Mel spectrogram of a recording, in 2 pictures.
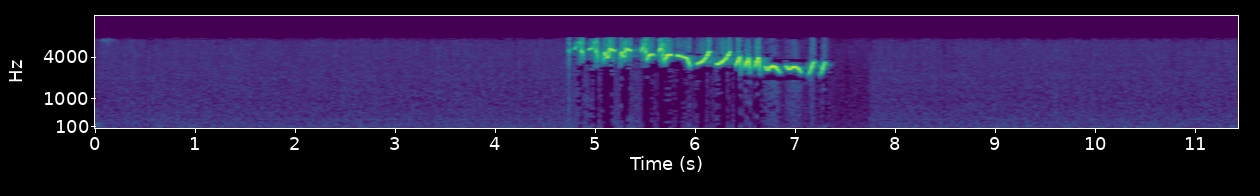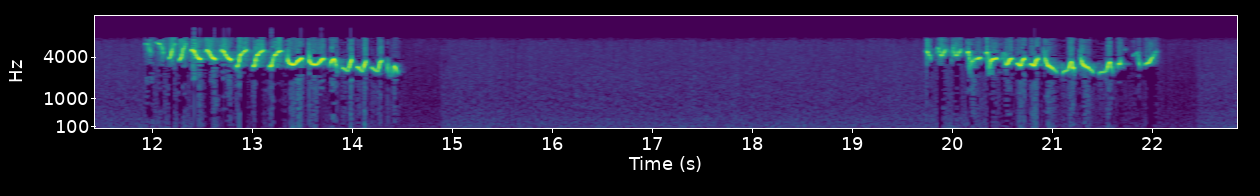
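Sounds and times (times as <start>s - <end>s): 
Willow Warbler song: 4.7s - 7.4s, 11.9s - 14.5s, 19.7s - 22.1s.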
